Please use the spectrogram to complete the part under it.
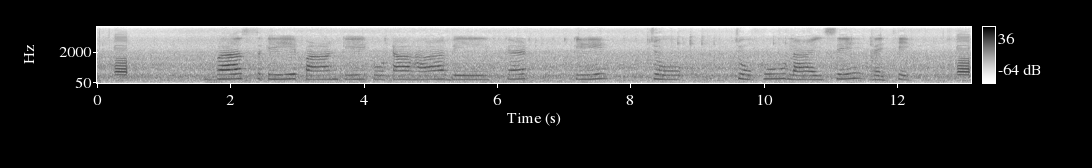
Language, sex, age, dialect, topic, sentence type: Chhattisgarhi, female, 46-50, Western/Budati/Khatahi, agriculture, statement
